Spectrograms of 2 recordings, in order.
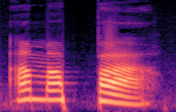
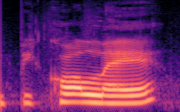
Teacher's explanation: Na palavra Amapá, o acento virá na última sílaba. Em picolé, também.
